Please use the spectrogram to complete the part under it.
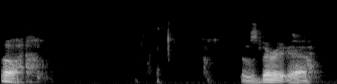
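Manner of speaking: very slow voice, catching and choked up with emotion. Speaker recalling a big day to the other speaker: choked up. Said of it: "I'm getting a little choked up right now".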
